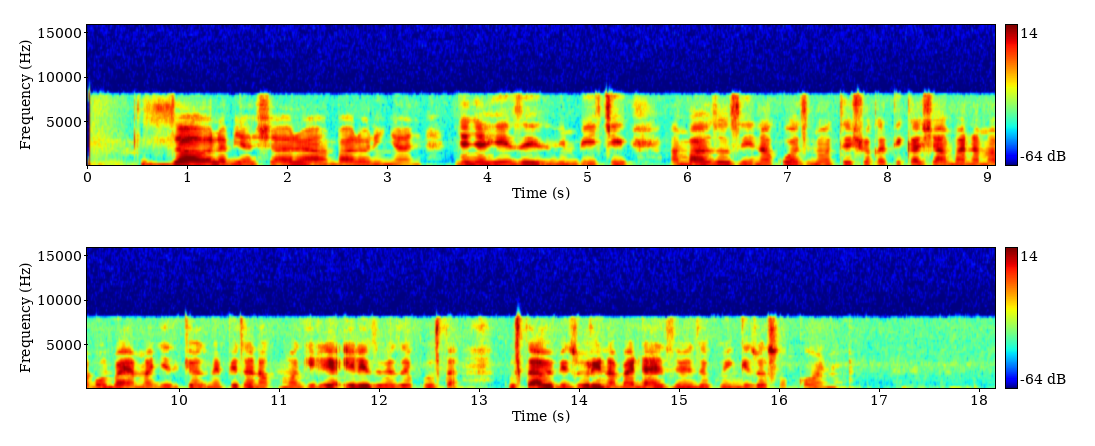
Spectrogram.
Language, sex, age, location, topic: Swahili, female, 18-24, Dar es Salaam, agriculture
